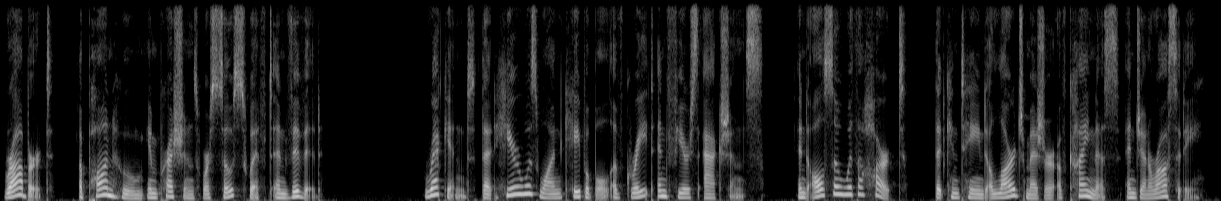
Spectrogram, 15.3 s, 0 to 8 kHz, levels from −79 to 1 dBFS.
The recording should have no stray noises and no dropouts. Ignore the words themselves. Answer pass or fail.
pass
